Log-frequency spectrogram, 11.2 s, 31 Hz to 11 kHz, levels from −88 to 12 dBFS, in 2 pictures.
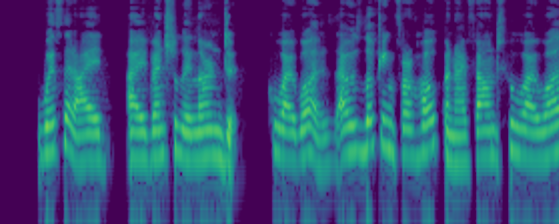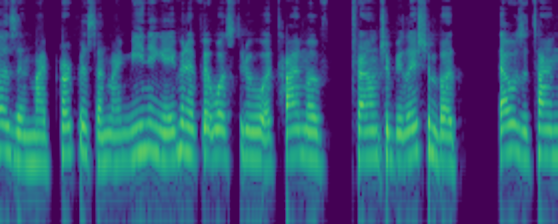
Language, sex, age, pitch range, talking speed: English, female, 20-39, 170-200 Hz, 225 wpm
